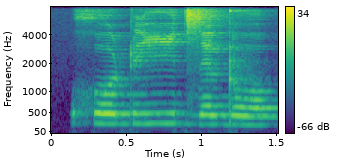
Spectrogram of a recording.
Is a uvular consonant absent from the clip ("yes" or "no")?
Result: yes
